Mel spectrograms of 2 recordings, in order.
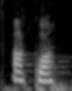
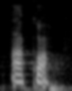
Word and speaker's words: acqua: cuscino e l'ultima regola cu si legge sempre q acqua acqua e attenzione ve l'ho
